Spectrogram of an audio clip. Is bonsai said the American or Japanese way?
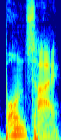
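Japanese. It is pronounced the Japanese way. "he kept saying, bonsai"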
